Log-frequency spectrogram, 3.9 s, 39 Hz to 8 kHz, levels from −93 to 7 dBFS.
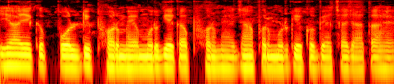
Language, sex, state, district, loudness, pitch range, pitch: Hindi, male, Chhattisgarh, Kabirdham, -18 LUFS, 110-115 Hz, 110 Hz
